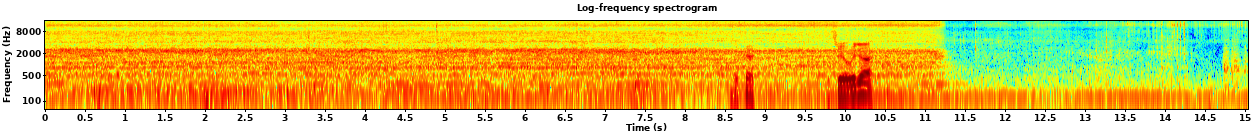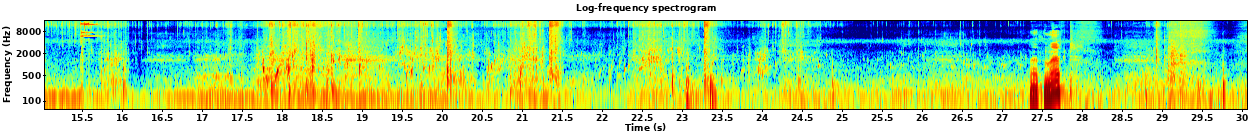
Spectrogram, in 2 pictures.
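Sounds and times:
low steady hum: 0.0s - 19.9s
water splashes: 11.3s - 15.5s, 17.6s - 27.4s
muddy water sloshing in a tub: 11.3s - 27.9s.

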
